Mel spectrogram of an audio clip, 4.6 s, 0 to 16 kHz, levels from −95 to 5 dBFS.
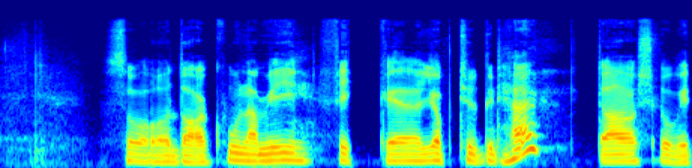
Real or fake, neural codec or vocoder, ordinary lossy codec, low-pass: fake; codec, 24 kHz, 1 kbps, SNAC; none; 10.8 kHz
